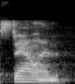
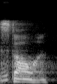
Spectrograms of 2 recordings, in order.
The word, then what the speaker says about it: Stalin: well first of all you're saying the last name wrong so I'm confused I thought it was like someone was doing a play on the word what wait what's it's Joseph Stalin Stalin Stalin it's Stalin oh well it's n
